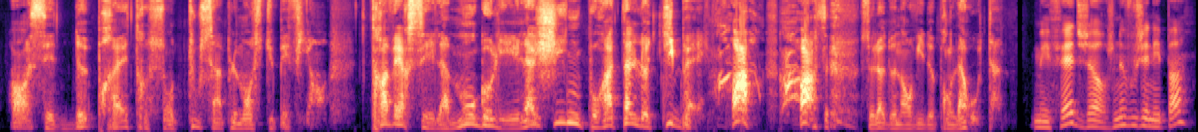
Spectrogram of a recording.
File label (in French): FR H AUDIO-GUIDE; Français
